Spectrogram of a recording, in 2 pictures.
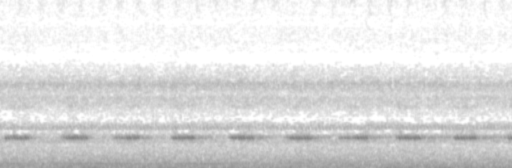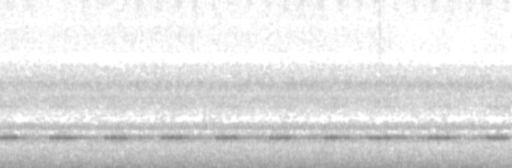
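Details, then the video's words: Evening cricket chorus by a deck: crisp, regular chirps repeated about every two-thirds of a second, a fainter high insect pulsing above, and quiet low background hum. "Chihuahua Puppy Laying On Deck with Cricket Sounds"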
